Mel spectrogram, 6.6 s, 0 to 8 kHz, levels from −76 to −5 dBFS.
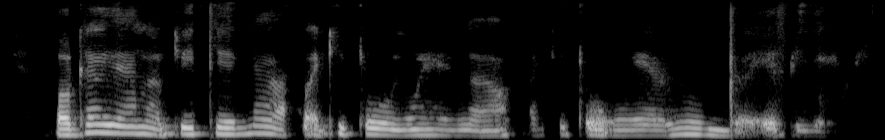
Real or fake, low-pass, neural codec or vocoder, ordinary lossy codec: fake; none; codec, 16 kHz, 1 kbps, X-Codec, HuBERT features, trained on general audio; none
